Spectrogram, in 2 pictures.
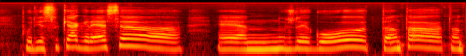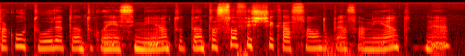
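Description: With fairly even intonation, this woman's voice sits at a medium pitch and moves at a fairly slow pace. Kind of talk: casual discussion. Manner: halting.

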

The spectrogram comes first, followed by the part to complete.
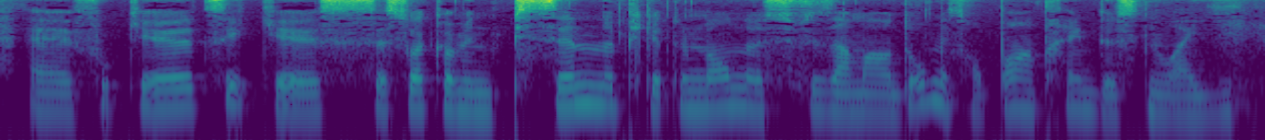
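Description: Fairly low in pitch, a woman speaks with a Quebec accent at a moderate pace, her intonation fairly even. Her tone is dark and mellow, and the recording is very clean with a silent background. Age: 40s. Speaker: wellness coach podcaster. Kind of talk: casual solo monologue. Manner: hesitant with frequent fillers; laughing often.

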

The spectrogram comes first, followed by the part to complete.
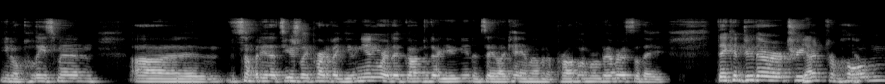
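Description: With a western Canadian accent, a man talks very fast in a fairly high voice with fairly even intonation, and room echo is audible. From western Canada. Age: 40s. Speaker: recovery coach. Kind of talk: interview, personal testimony.

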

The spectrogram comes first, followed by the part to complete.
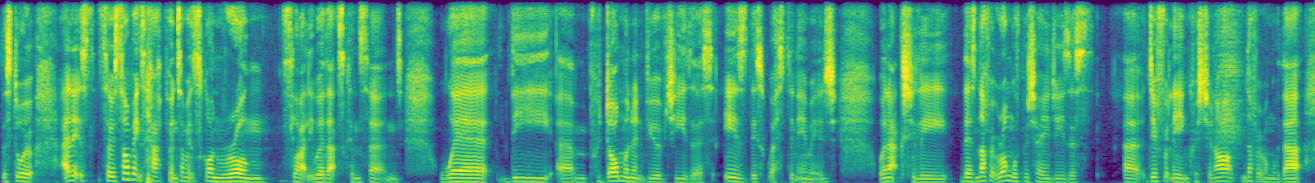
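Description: A woman with a London accent and a very deep, low pitch, at a fairly quick pace with ordinary pitch variation, on a very clean recording with a silent background. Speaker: apologetics speaker. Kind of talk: conversational interview answers.

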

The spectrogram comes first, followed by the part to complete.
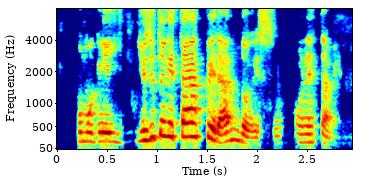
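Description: Speaking at a very fast pace, a man uses a high pitch and a dark, mellow tone. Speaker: podcast co-host. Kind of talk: casual chat. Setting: video call.

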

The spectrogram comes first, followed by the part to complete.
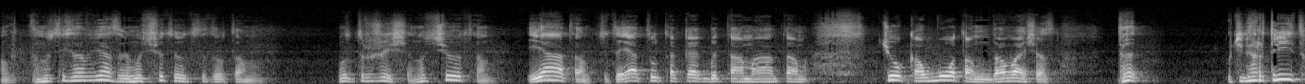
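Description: A man's fairly high voice at a fairly slow pace, with very wide pitch swings and long, frequent pauses, amid audible room echo and noticeable background noise. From Siberia, Russia. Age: 50s. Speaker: pastor. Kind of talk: sermon. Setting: church. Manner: animated.

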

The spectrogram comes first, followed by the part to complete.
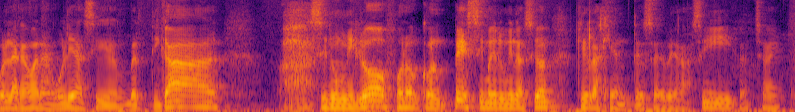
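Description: Audible room echo follows a man talking at a medium pitch. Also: ordinary pitch variation, moderate pace. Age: 40s. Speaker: YouTuber and photographer. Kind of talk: casual chat. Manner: animated.

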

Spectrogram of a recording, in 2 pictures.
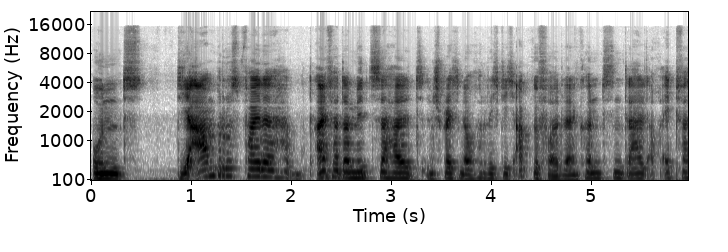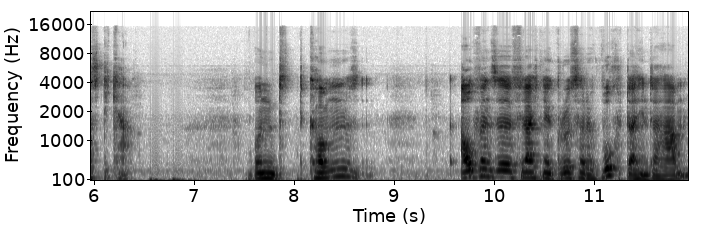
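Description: This man's voice has a bright, sharp tone at a medium pitch. Long, frequent pauses break up his speech. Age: young. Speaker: podcast co-host. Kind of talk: casual chat. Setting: virtual studio.

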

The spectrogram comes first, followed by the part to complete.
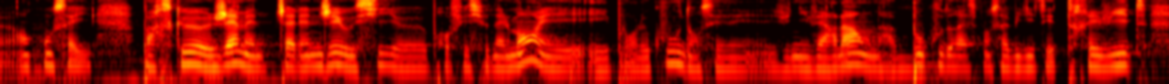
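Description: This woman has a very deep, low pitch and ordinary pitch variation. She talks at a fairly slow pace. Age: 40s. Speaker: social enterprise director. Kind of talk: interview. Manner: hesitant, many fillers.

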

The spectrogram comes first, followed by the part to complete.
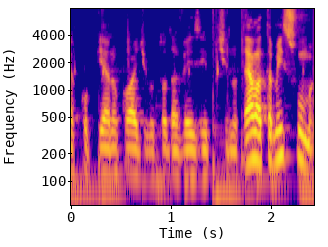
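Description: With a very fast pace and lively intonation, a man talks with vocal fry. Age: 40s. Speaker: podcast host, designer. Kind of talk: casual chat.

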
